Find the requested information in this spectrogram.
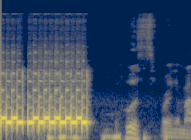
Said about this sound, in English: Who is ringing my goddamn doorbell while I'm on my fucking podcast?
